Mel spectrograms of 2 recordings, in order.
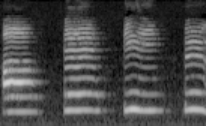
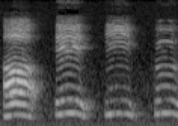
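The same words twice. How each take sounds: First: It is said at a slightly higher pitch. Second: It is said at everyday speaking pitch.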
